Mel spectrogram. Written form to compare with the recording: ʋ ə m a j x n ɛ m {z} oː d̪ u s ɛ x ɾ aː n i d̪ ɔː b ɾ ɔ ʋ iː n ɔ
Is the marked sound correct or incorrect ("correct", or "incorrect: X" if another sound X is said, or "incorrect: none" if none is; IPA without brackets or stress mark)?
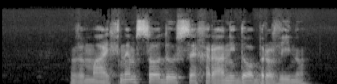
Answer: incorrect: s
